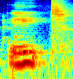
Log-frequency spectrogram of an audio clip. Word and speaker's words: ate: So the difference between, for example, hate and ate or have and have. I would really work on being able to use a nice light American H English sound in words and then being able to start words with vowels without any windy air without any H sound.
